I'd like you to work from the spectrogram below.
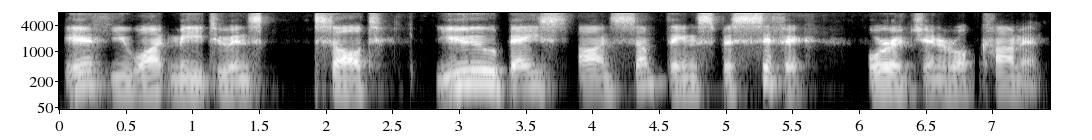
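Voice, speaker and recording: Synthetic male robot voice, very bright and tense, stiff and formal delivery in an interview. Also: mid-range voice, low-quality recording. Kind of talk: stiff scripted answers.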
